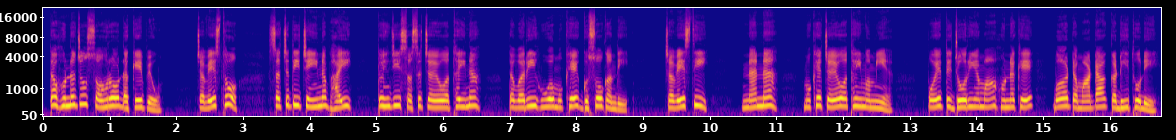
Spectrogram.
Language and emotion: Sindhi, neutral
